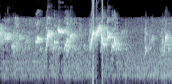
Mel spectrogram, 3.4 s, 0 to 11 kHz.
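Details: Red-whiskered bulbul, 2 September 2017: bursts of quick chattering and twittering notes in short phrases separated by quieter gaps, with a couple of sharp clicking knocks mid-phrase.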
